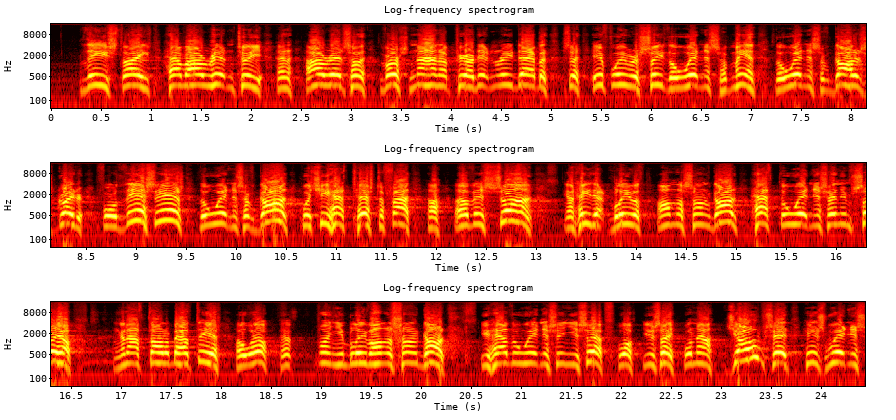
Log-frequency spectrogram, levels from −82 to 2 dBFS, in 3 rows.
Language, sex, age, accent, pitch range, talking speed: English, male, 60-79, American, 260-295 Hz, 230 wpm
